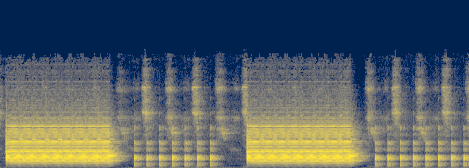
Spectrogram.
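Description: Loud sustained electronic buzzing alternating with rapid rhythmic knocking, about four per second, typical of an MRI scanner running.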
